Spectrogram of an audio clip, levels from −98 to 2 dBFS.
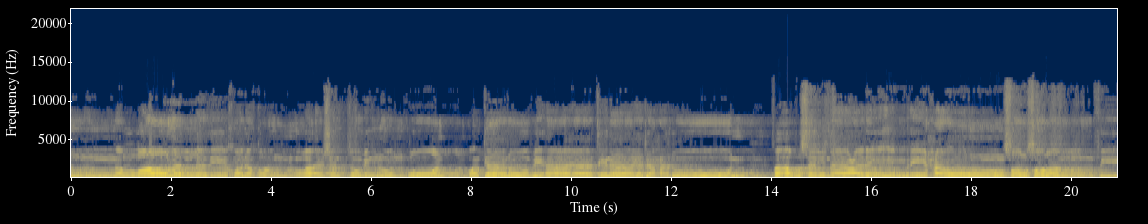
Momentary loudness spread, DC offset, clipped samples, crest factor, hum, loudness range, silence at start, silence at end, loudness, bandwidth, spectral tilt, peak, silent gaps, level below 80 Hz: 8 LU; under 0.1%; under 0.1%; 16 dB; none; 4 LU; 0 s; 0 s; -16 LUFS; 13 kHz; -5 dB/octave; 0 dBFS; none; -62 dBFS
